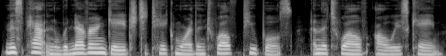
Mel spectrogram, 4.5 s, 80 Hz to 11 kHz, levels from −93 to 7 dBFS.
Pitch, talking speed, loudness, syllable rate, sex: 190 Hz, 215 wpm, -19 LUFS, 5.8 syllables/s, female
